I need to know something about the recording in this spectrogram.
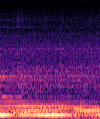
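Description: Live symphonic metal band music: a low chord held steady with no singing over it.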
